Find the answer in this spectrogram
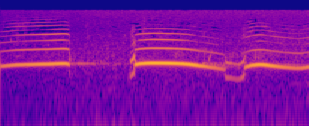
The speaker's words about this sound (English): And this one is called Through the Lens, the Yellow-billed Loon. And it's an amazing bird that is found off the coast of San Francisco. And it has a very distinctive call.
